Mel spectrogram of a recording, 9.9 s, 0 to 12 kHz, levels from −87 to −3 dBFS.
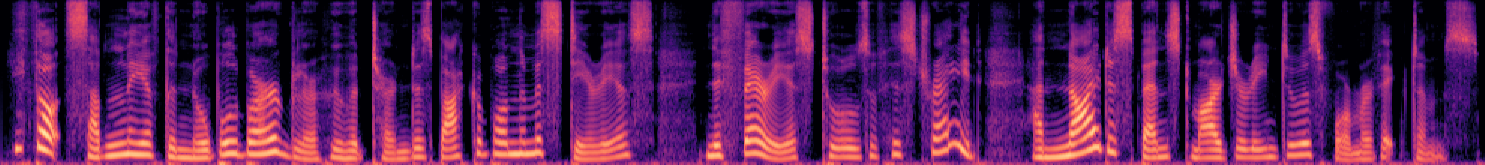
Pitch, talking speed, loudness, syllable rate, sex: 200 Hz, 170 wpm, -20 LUFS, 5.1 syllables/s, female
